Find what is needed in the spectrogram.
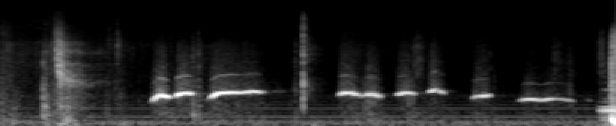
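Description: A person whistling a short tune of about eight notes, some sliding up into pitch, starting about a second in. There is a single sharp click midway through.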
